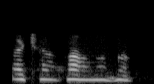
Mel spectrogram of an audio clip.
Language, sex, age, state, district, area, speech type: Marathi, female, 30-45, Maharashtra, Ahmednagar, urban, conversation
